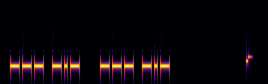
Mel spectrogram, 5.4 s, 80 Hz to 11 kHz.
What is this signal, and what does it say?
Morse code, heard as a keyed tone, about 20 wpm, 700 Hz. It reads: OK OK
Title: Practice QSO - Exchange 1 - Beginning - 20wpm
